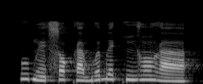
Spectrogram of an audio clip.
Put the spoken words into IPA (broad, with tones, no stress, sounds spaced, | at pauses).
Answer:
u˦ b ɛ̃˨ s ɔ˧ k a˨ ɡʷ ɛ˨˦ b ɛ˧ k ĩ˧ ɣ ɔ̃˧ ɣ aː˨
